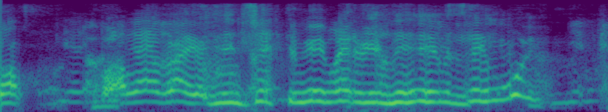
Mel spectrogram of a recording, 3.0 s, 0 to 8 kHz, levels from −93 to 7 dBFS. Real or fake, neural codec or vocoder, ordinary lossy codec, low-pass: fake; codec, 24 kHz, 1.5 kbps, HILCodec; MP3, 64 kbps; 7.2 kHz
